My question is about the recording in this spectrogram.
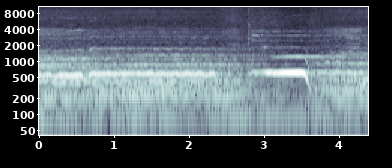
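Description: A mixed chamber choir sings a sustained chord with a slight vibrato. About three seconds in, one voice rises above the rest on a louder held note, then slides steeply down in pitch.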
